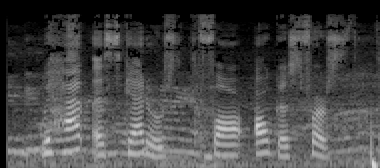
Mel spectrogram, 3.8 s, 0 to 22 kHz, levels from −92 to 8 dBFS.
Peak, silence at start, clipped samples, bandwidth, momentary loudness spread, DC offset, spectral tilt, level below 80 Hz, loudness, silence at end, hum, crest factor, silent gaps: -2 dBFS; 0.05 s; under 0.1%; 16 kHz; 13 LU; under 0.1%; -4.5 dB/octave; -32 dBFS; -21 LUFS; 0 s; none; 18 dB; none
